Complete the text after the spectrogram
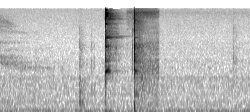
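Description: A lighter clicks and sparks alight.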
